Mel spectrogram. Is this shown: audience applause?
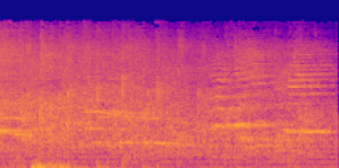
yes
